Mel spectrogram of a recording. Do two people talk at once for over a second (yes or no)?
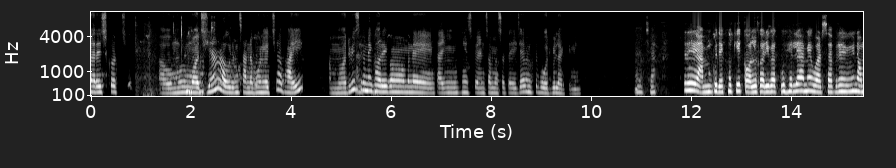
no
